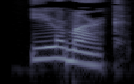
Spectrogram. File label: "Earmark", English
